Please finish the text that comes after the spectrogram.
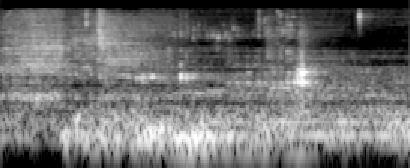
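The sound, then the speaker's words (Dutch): Wine pours into a glass in a steady, low gurgling stream for a few seconds, with a few brighter splashes and drips on top and no voices. “Het ziet er goed uit. Ja. Het geluid alleen al.”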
